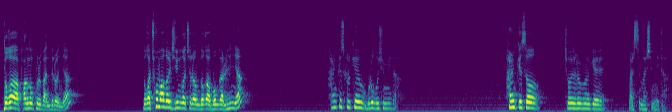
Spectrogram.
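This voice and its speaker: A young adult man preaching a sermon, swinging from loud pleading questions to hushed, almost whispered lines. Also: high voice, moderate pace, long pauses.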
